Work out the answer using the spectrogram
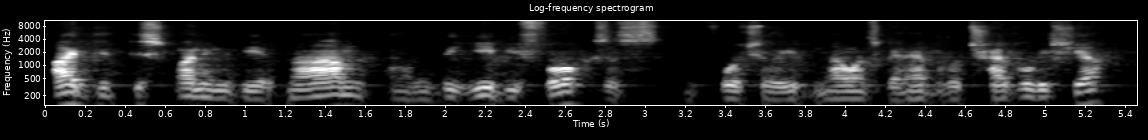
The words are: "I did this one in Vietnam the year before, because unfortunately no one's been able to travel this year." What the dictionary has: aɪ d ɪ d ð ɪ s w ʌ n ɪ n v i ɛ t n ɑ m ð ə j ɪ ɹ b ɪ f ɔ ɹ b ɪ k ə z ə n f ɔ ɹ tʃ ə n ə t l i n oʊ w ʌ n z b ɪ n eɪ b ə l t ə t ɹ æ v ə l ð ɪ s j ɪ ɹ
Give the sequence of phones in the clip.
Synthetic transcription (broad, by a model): aɪ d ɪ d ð ɪ s w ʌ n ɪ n v i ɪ t n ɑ m ð ə j ɪ ɹ b ɪ f ɔ ɹ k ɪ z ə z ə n f ɔ ɹ tʃ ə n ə t l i n oʊ w ʌ n z b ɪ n eɪ b l t ə t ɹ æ v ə l ð ɪ s j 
